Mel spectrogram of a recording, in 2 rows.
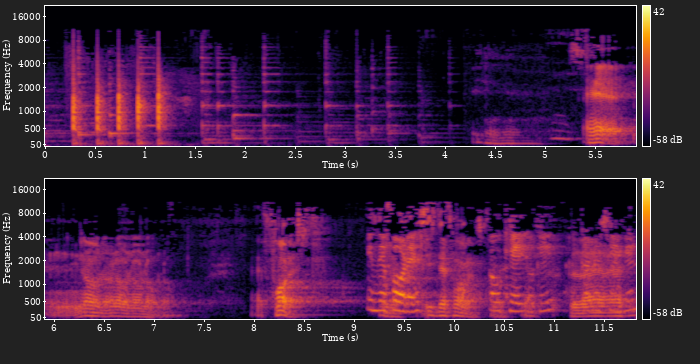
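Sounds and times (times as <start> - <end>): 
sharp knocks on a door: 0.3 - 1.4
speech: 5.3 - 7.2, 8.0 - 11.8.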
